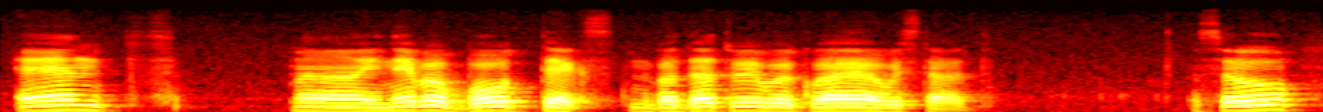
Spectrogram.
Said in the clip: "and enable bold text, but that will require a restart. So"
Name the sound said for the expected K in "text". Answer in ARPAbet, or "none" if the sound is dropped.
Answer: K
